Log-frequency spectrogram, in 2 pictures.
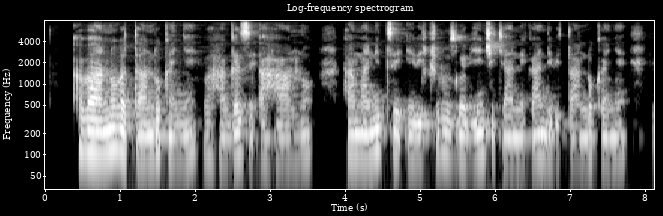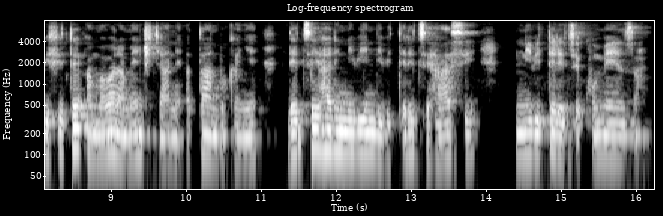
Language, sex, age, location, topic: Kinyarwanda, male, 36-49, Kigali, finance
